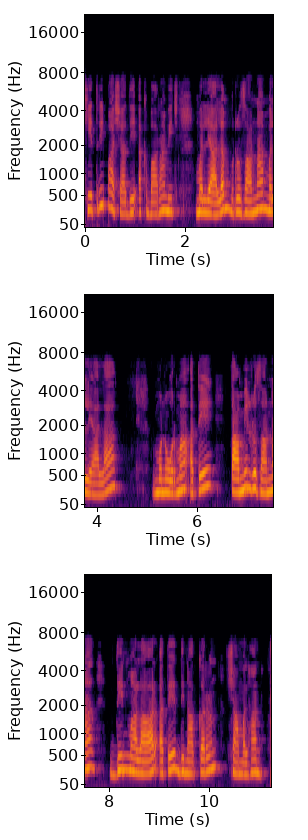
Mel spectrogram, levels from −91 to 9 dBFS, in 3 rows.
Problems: none marked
